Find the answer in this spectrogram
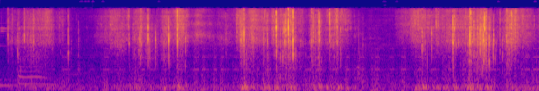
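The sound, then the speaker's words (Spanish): Paper being crumpled into a ball, heard as irregular crackling and crinkling bursts that continue unevenly throughout, some louder than others. “Papel abollado. Papel, muy bien.”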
